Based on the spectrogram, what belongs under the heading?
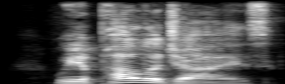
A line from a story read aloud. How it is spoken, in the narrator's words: screamed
